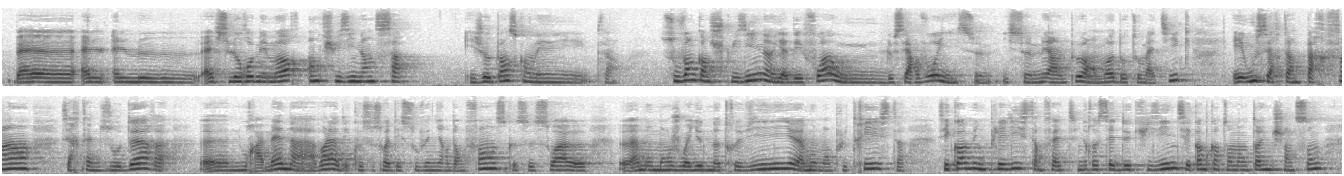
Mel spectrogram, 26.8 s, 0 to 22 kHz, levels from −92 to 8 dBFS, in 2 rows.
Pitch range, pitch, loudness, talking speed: 185-240 Hz, 200 Hz, -20 LUFS, 195 wpm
